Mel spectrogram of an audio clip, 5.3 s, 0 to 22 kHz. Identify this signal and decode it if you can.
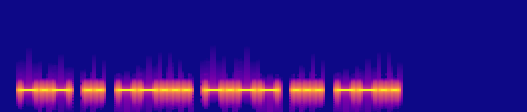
Morse code, heard as a keyed tone, about 23 wpm, 700 Hz. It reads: KI7YSZ
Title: USA Callsign DE Callsign - 6 Characters - 22wpm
